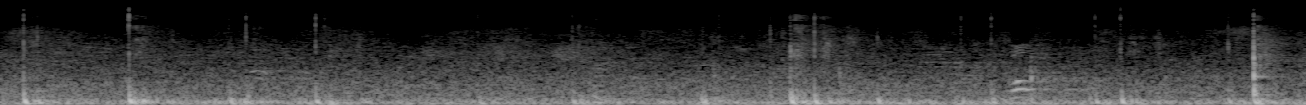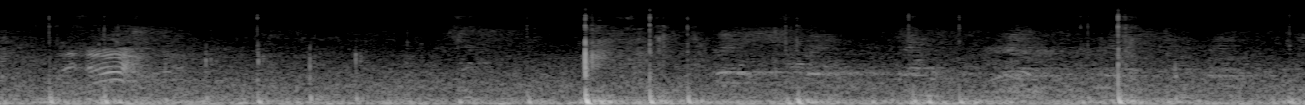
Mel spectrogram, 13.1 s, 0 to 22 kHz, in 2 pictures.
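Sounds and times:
football being kicked: 0:00.1 - 0:01.7, 0:03.9 - 0:08.0, 0:09.3 - 0:13.0.

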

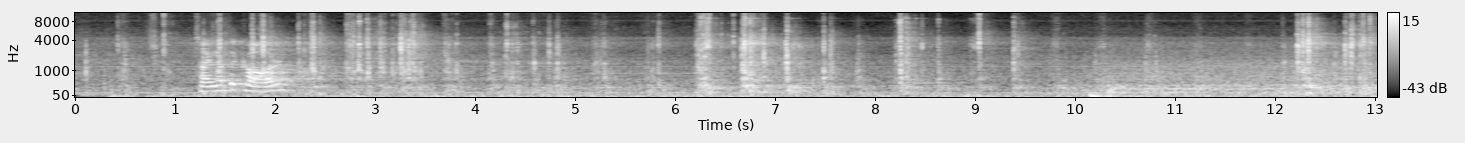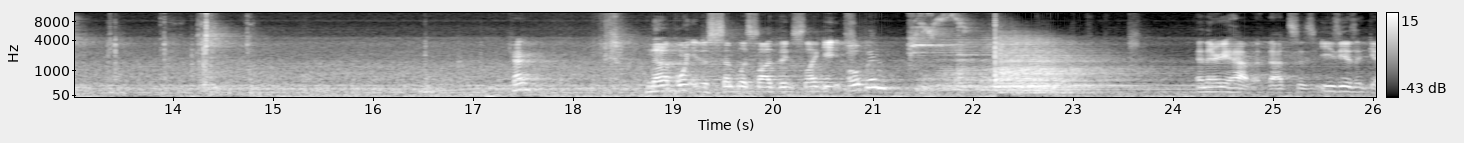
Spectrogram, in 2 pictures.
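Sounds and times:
steady low hum: 0:00.0 - 0:26.0
metal clicks and knocks: 0:00.4 - 0:09.9.

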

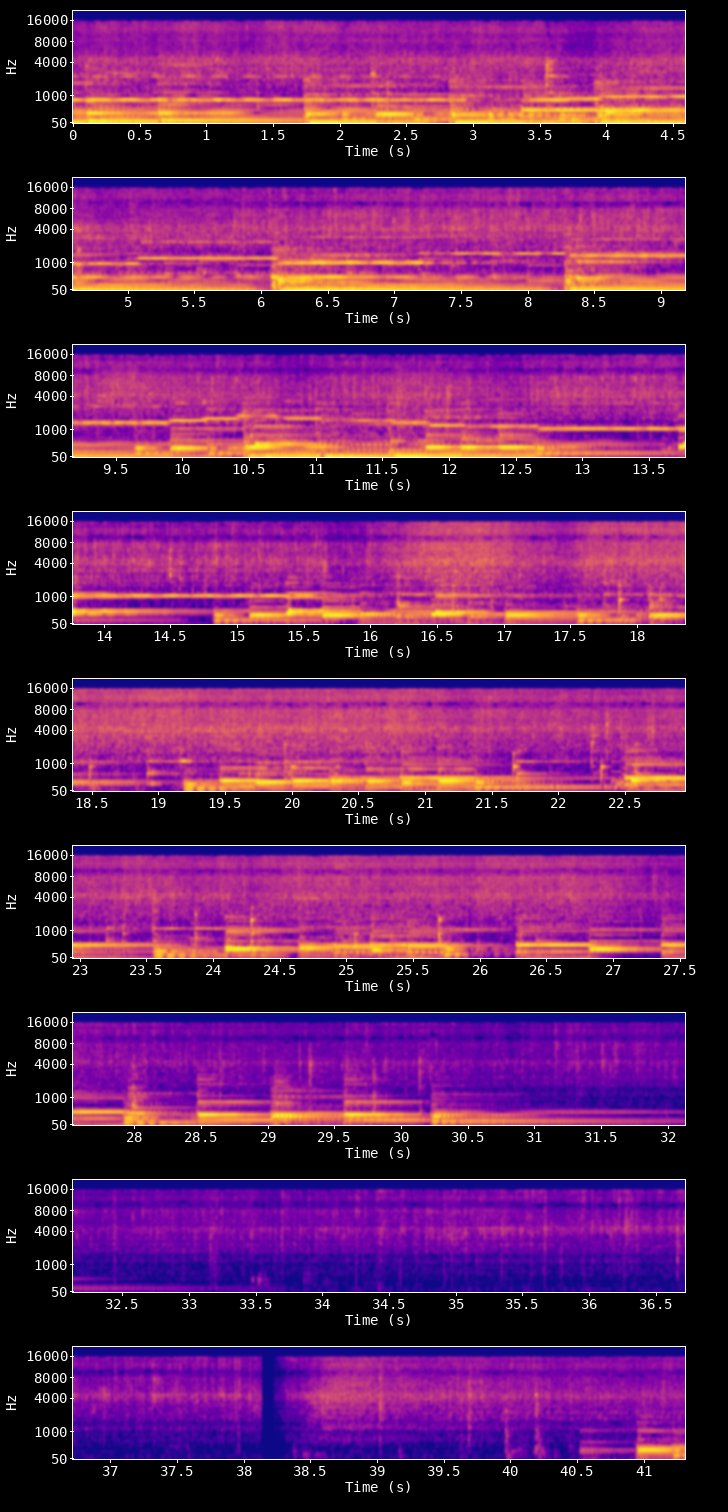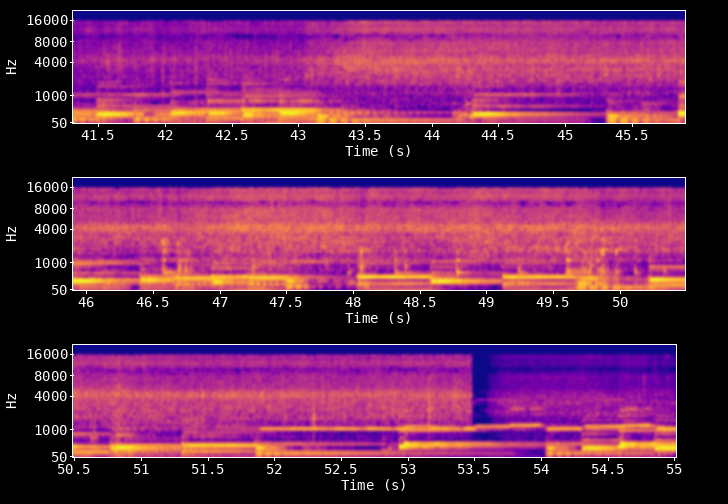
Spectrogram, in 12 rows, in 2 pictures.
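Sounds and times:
instrumental background music: 0:00.0 - 0:32.4, 0:40.6 - 0:55.0
onions and beef sizzling: 0:00.0 - 0:55.0
wooden spoon stirring a pot: 0:15.2 - 0:27.1, 0:45.5 - 0:52.6.

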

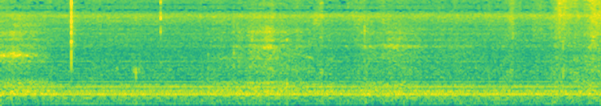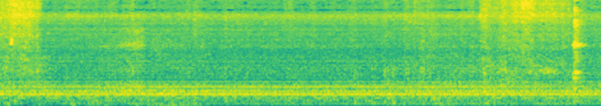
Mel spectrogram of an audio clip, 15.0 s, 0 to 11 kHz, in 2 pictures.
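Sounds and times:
steady low hum: 0:00.0 - 0:15.0
yarn rustling through fabric: 0:05.6 - 0:15.0.

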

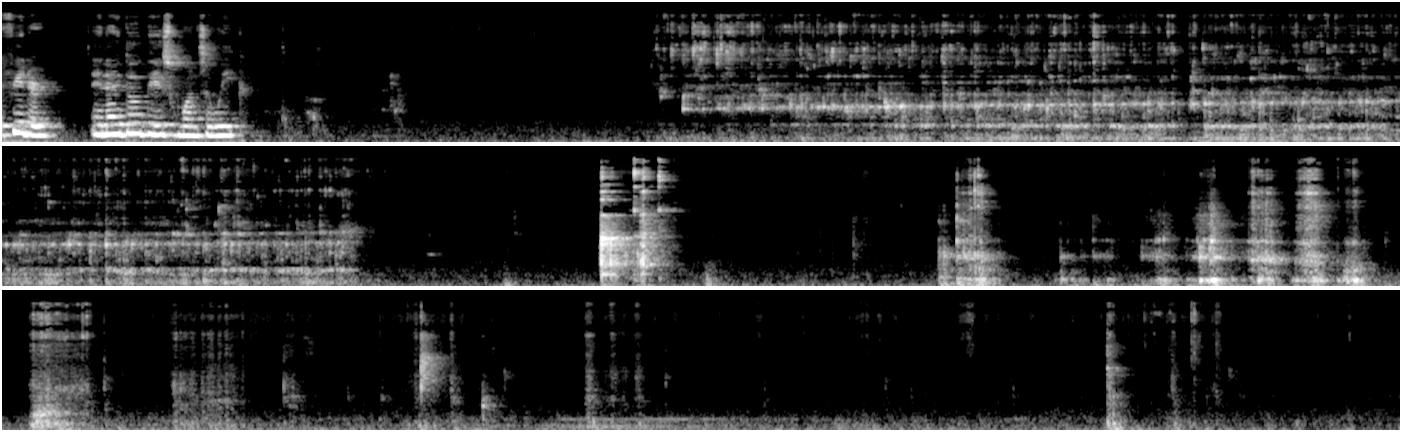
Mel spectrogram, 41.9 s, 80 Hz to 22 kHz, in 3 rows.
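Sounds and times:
liquid trickling into glass bottle: 0:06.5 - 0:17.7.

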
